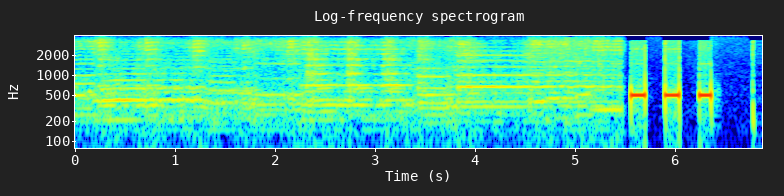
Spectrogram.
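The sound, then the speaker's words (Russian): Tones of a phone call being transferred: a soft, tuneful melody plays on the line, then stops and gives way to three short, identical beeps at the same pitch, evenly spaced and louder than the melody. “Секунду, я вас соединю сейчас с Надеждой.”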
